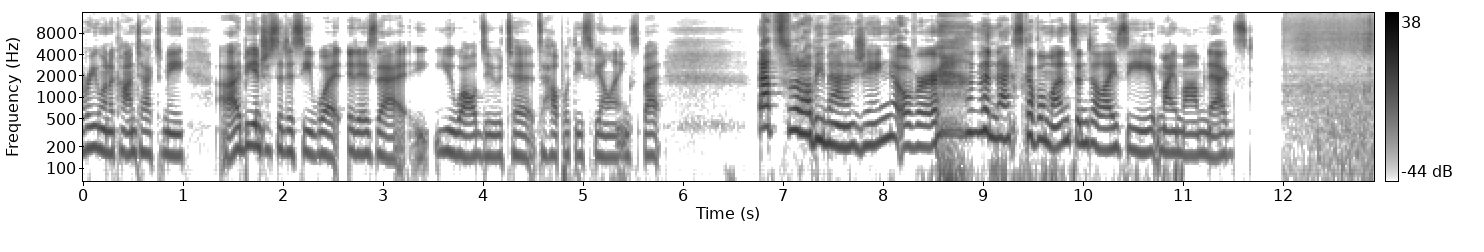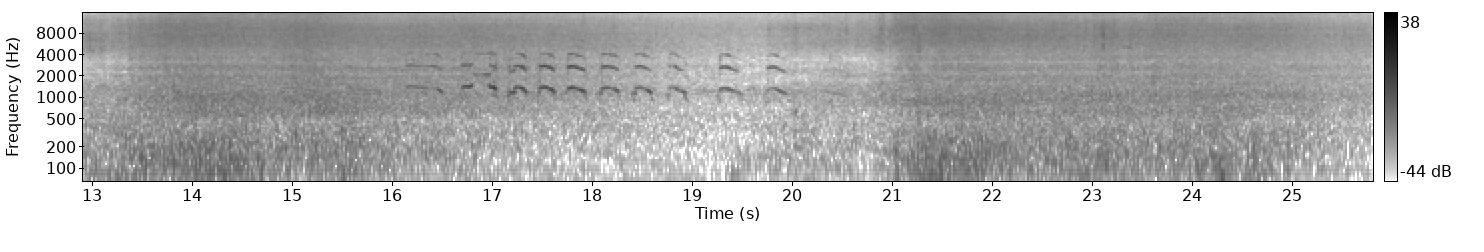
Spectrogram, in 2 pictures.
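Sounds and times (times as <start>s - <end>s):
speech: 0.0s - 11.8s
ocean waves breaking on a shore: 12.0s - 25.7s
short bright bird calls chirping: 16.0s - 20.1s.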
